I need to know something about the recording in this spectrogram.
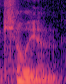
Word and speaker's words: Cillian: don't care uh sean cillian murphy is pronounced hard c like killian irish language doesn't have a k letter well i'm irish so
